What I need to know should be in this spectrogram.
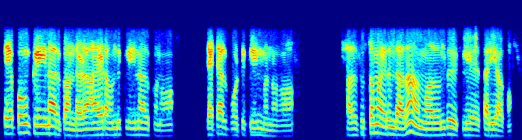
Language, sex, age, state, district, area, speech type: Tamil, male, 30-45, Tamil Nadu, Thanjavur, rural, conversation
